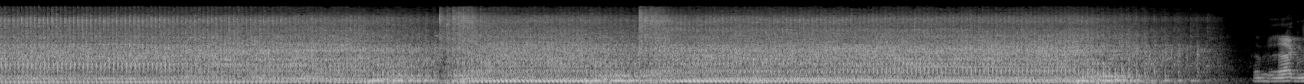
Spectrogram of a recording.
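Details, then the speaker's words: Lawn mower after pre-season service with new spark plug, new air filter and sharpened blade: fast, even single-cylinder chatter at steady speed without misses, running smoothly, then shut off. Normal running. "kucharka bardzo ładnie pracuje nie przerywa i tak naprawdę zakończona sukcesem"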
